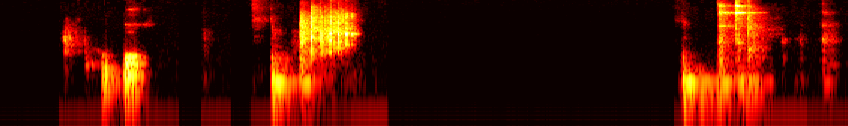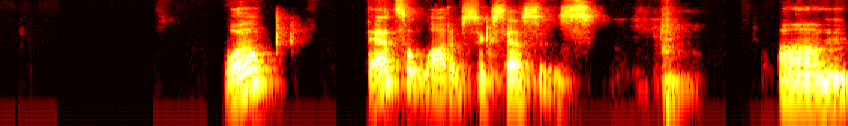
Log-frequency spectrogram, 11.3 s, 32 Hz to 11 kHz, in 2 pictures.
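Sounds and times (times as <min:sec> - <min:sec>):
speech: 0:00.7 - 0:01.0, 0:07.2 - 0:10.2, 0:10.8 - 0:11.3
dice clattering across a hard tabletop: 0:02.0 - 0:02.4.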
